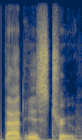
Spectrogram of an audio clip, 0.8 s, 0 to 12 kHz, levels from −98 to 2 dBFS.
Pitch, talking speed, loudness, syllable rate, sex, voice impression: 135 Hz, 220 wpm, -18 LUFS, 4.2 syllables/s, male, very masculine, very adult-like, slightly thick, tensed, slightly powerful, bright, soft, clear, fluent, slightly raspy, cool, very intellectual, very refreshing, sincere, calm, slightly mature, friendly, reassuring, unique, elegant, slightly wild, sweet, lively, kind, slightly modest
